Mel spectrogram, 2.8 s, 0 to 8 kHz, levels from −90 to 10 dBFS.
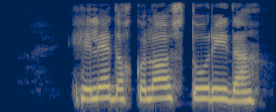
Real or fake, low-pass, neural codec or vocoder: real; 7.2 kHz; none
